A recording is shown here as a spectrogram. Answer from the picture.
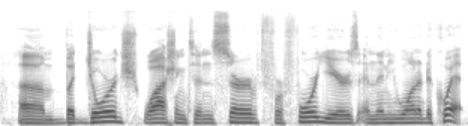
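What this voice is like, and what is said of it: Husky, dry-throated voice. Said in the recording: “I'm getting a dry throat here ... I apologize for the chronic sexy voice today. I have a little bit of tickle in my throat ... if you're hearing a little bit of, hey girl, what's up in my voice, that is not intentional”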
